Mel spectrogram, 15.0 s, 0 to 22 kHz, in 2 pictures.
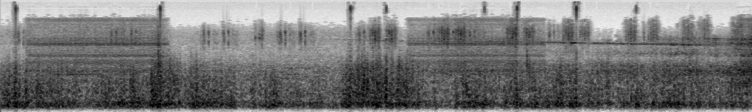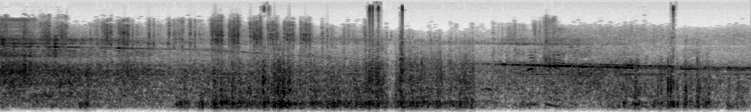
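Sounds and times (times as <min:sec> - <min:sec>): high whine falling in pitch: 0:00.0 - 0:01.8, 0:03.7 - 0:07.8
aircraft rumble: 0:00.0 - 0:13.2.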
